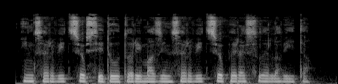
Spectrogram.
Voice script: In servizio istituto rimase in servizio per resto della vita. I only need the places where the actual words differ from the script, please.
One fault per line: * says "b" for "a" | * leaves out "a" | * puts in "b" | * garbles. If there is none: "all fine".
all fine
